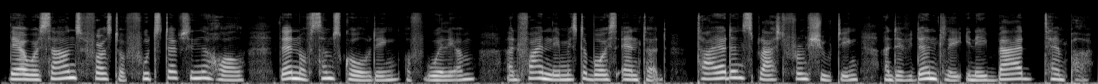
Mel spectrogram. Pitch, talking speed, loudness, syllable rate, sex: 230 Hz, 170 wpm, -16 LUFS, 5.1 syllables/s, female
